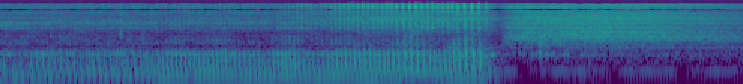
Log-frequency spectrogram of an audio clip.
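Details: Sleeping Dogue de Bordeaux snoring loudly: a deep, rough, rumbling snore with rapid fluttering texture runs for about three seconds, then cuts off abruptly, leaving only a faint steady low hum.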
